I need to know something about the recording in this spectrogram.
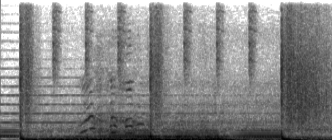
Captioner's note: giggles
